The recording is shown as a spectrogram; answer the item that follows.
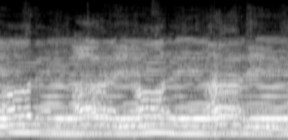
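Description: Devotional song: a BINA harmonium holds sustained chords under a man singing a wavering, ornamented melody, with tabla accompaniment.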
